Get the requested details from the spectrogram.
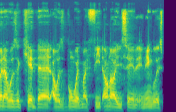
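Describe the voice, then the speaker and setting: Talking at a very fast pace, a man with a French accent speaks in a fairly low pitch. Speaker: men's coach. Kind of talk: interview.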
